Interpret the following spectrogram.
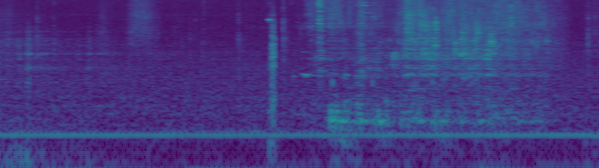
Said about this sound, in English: The flush noise.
